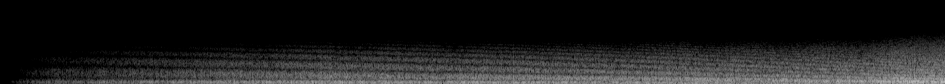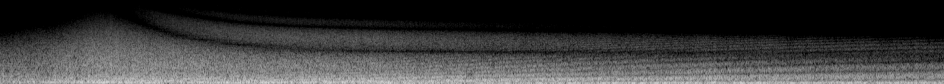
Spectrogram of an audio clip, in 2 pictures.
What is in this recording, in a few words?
spaceshuttle rocket flyby slow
